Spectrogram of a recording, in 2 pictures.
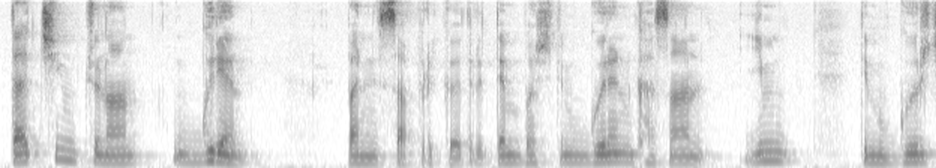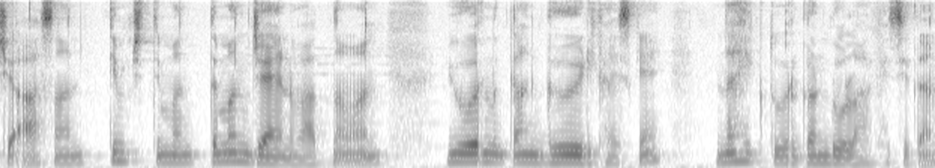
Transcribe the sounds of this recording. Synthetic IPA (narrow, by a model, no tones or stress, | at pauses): t̪ɐt͡ʃʰiimt͡ʃunaːnɡuɾʲjɐn | pɐnːisɐ̰pʰɾikʰəːt̪ɾɨt̪ɐmʲbɐt͡ʃʰi̥t̪imɡuɾʲɐnkʰɐsaːnjimt̪imɡuɾt͡ʃʰiʔa̰ːsaːnt̪imt͡ʃʰi̥t̪imɐnt̪imɐnd͡ʒɐjɐnʋaːt̪nɐ̰ʋa̰ːn | joːɾnkanɡəːɽikʰɐskẽ | nɐɦikt̪oːɾɡɐɳɖoːlaːkʰɐsit̪ɐ̰n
